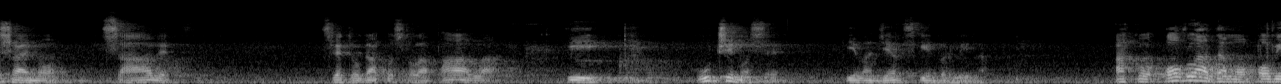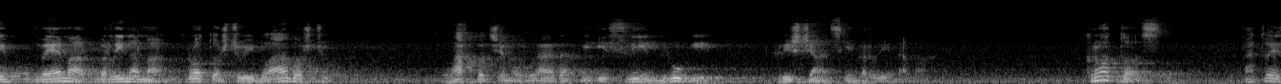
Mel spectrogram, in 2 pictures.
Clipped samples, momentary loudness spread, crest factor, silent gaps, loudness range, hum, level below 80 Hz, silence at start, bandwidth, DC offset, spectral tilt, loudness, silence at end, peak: under 0.1%; 22 LU; 20 dB; none; 8 LU; none; -48 dBFS; 0 s; 9.6 kHz; under 0.1%; -6.5 dB/octave; -27 LUFS; 0 s; -8 dBFS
